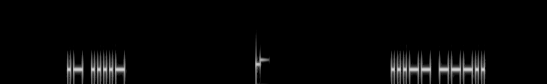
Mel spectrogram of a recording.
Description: Morse code, heard as a keyed tone, about 40 wpm, 700 Hz. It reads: A4 38
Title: Common Cut Numbers - 2-Digit 40wpm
